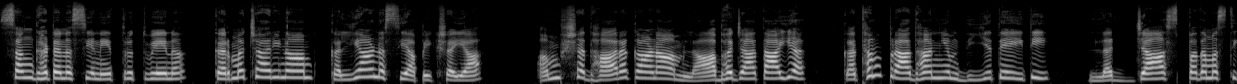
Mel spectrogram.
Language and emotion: Sanskrit, disgusted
